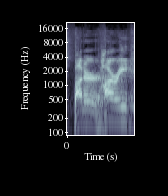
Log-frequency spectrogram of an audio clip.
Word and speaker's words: Badr Hari: hell is butter Hari and how do you pronounce that name b a d r well there it is butter Hari the fighter who is known for winning titles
